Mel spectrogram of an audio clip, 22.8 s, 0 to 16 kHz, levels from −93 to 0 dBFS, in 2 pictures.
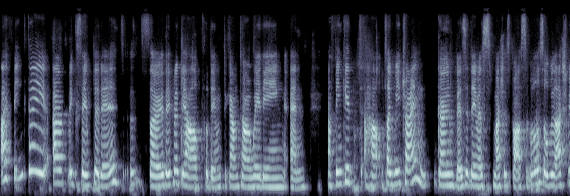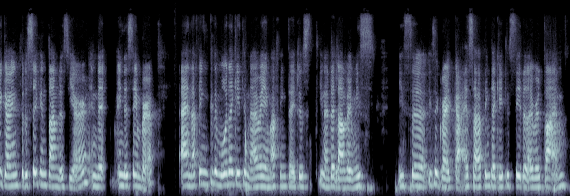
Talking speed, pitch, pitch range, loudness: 225 wpm, 195 Hz, 180-225 Hz, -19 LUFS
